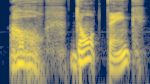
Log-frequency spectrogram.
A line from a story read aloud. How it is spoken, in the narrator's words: pleaded the kangaroo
